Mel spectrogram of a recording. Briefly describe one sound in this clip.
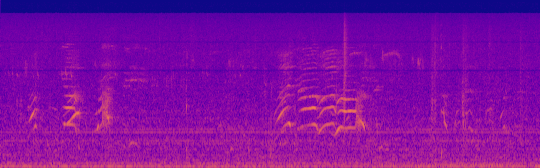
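Water laps gently against the shore.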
